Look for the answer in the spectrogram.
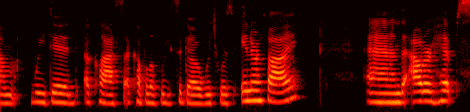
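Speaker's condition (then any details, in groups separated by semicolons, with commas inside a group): No condition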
